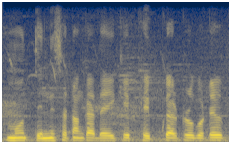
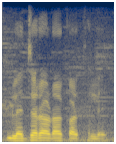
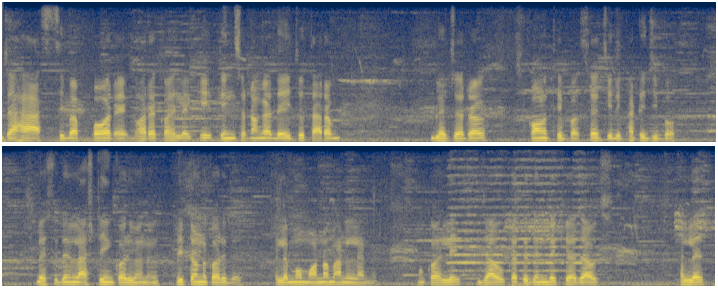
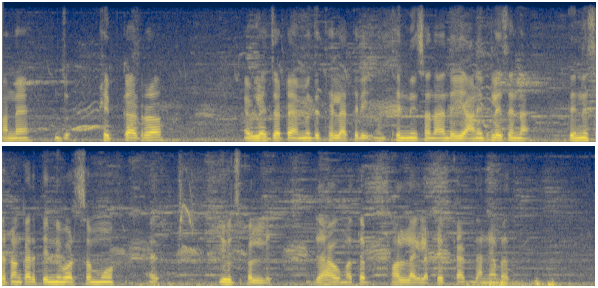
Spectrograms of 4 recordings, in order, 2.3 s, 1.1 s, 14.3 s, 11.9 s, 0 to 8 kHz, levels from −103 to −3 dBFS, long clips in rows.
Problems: constant background noise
